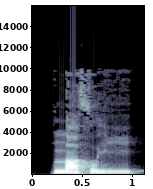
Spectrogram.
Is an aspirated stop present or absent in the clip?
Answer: absent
